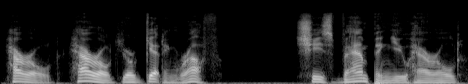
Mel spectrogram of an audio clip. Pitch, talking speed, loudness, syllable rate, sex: 100 Hz, 115 wpm, -20 LUFS, 4.2 syllables/s, male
